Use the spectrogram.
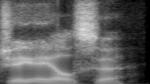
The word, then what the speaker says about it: jalsa: Sitting on the heels, jalsa, pronounced jalsa, stretching forward toward prostration.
